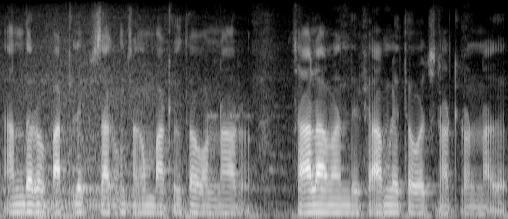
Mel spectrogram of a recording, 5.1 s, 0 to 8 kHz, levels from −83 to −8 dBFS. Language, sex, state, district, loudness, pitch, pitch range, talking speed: Telugu, male, Andhra Pradesh, Manyam, -21 LUFS, 100 Hz, 95-105 Hz, 165 wpm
